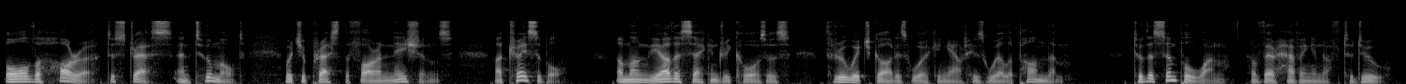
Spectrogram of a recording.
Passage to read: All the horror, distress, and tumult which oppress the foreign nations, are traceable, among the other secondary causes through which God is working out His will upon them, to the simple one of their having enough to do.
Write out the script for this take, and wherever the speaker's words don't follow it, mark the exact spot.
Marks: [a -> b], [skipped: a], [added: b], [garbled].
All the horror, distress, and tumult which oppress the foreign nations, are traceable, among the other secondary causes through which God is working out His will upon them, to the simple one of their having enough to do.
